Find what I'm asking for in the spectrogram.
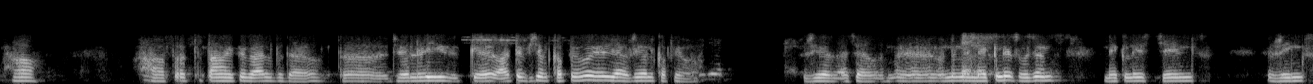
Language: Sindhi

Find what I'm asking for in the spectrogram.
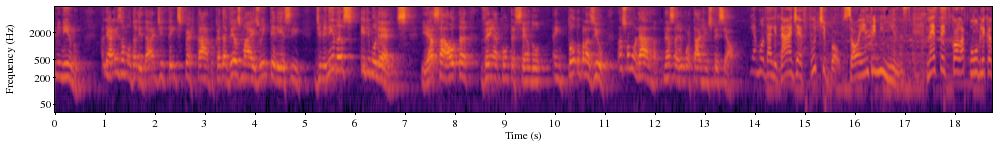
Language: Portuguese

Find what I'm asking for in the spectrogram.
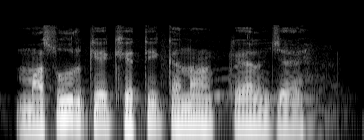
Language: Maithili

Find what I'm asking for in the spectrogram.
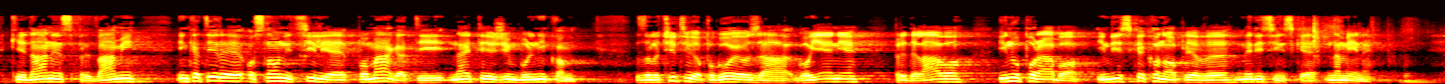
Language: Slovenian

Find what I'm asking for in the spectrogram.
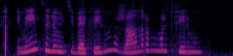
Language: Russian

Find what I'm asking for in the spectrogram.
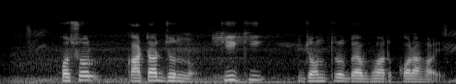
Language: Bangla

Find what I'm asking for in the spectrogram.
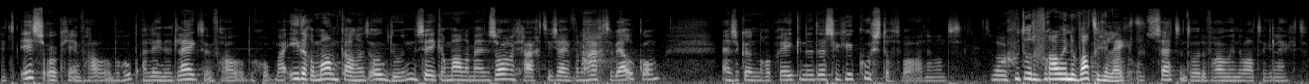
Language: Dutch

